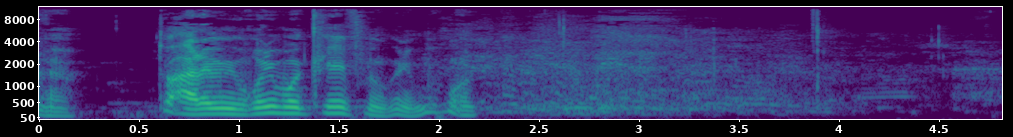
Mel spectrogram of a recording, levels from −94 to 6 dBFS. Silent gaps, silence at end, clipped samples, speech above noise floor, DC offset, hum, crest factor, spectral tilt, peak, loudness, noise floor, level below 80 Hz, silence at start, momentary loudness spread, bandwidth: none; 0.9 s; under 0.1%; 32 dB; under 0.1%; none; 26 dB; -4.5 dB/octave; -12 dBFS; -34 LUFS; -65 dBFS; -80 dBFS; 0 s; 25 LU; 11.5 kHz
